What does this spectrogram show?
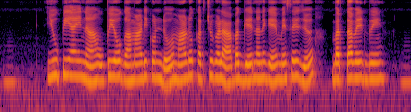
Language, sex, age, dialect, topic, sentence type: Kannada, female, 36-40, Central, banking, question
